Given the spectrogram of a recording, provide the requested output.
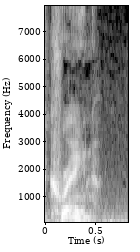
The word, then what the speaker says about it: Crane: My name's Crane. Crane? Crane rhymes with train and brain and same and grain and rain and plane and the other kind of plane and and but can I come in?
